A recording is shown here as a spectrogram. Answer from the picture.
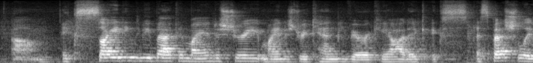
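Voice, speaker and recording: Noticeable background noise and audible room echo around a woman speaking at a moderate pace with ordinary pitch variation. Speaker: vlogger, travel industry worker. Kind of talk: casual vlog monologue.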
